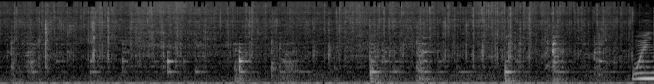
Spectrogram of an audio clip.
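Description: Quarter of an onion and garlic frying in a pan until translucent, a continuous close sizzle broken by scraping stirs and clinks, with a louder burst at the end.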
